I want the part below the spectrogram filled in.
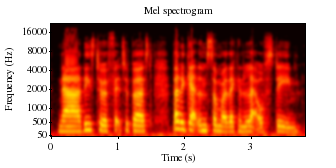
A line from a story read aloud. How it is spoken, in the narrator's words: Sam said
